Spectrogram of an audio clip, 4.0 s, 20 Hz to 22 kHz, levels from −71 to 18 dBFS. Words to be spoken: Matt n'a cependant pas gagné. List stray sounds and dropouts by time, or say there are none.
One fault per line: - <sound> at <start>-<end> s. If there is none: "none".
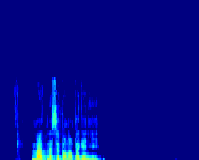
none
